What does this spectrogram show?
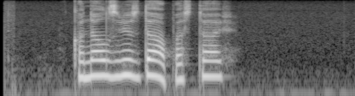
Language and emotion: Russian, sad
